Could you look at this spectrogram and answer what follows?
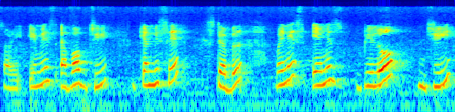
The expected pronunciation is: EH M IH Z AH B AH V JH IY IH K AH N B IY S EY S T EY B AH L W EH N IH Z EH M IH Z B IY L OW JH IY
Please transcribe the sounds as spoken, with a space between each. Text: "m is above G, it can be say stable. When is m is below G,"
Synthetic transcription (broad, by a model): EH M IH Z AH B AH B JH IY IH K AH N B IY S EY S T EY B AH L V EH N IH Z EH M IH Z B IY L OW JH IY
